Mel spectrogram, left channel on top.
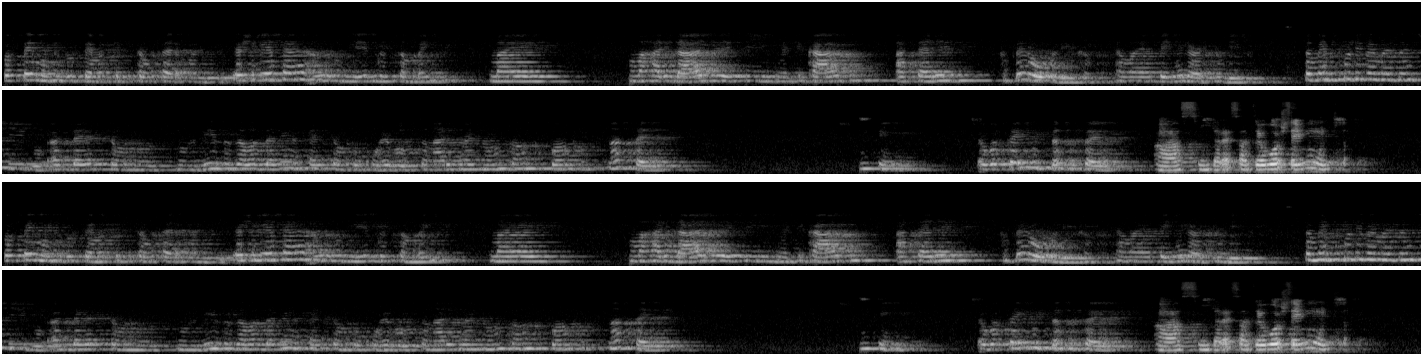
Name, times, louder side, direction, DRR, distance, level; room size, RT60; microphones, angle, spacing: voice 1, 0.0-4.4 4.9-5.5 6.3-9.7 10.0-12.6 13.0-20.9 22.8-23.2 23.9-25.4, equal, 80° left, 3 dB, 5.8 m, -28 dB
voice 2, 25.7-27.6, left 1 dB, 20° left, 5 dB, 1.9 m, -19 dB
28.5 x 28.0 x 6.9 m, 0.78 s
head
